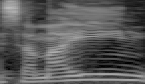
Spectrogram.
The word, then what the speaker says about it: Samhain: Y vamos a hablar un poco de Samhain, que se escribe Samaín, que es la pronunciación gaélica de esta festividad celta que da origen a la fiesta de Halloween.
